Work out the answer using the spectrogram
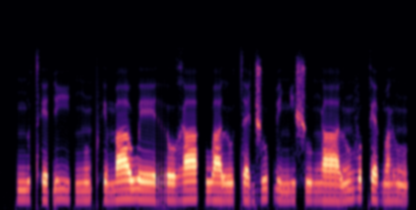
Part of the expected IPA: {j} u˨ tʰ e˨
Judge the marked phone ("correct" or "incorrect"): incorrect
